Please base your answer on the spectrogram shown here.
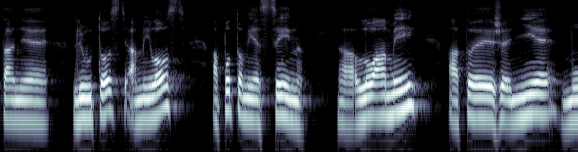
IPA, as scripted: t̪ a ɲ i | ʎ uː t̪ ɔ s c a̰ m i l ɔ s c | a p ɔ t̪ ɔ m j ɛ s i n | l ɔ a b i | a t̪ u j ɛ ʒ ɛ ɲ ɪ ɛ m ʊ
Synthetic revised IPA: t̪ a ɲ ɛ | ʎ uː t̪ ɔ s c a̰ m i l ɔ s c | a p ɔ t̪ ɔ m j ɛ s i n | l ɔ a m i | a t̪ ɔ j ɛ ʒ ɛ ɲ ɪ ɛ m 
